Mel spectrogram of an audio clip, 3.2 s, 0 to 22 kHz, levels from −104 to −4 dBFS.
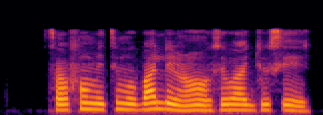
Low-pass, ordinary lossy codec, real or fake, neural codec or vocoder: none; none; real; none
